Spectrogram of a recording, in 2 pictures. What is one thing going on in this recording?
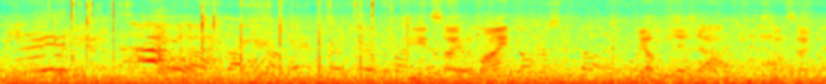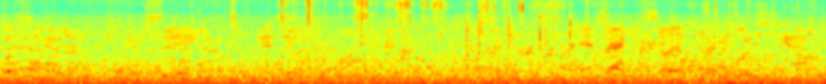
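Young men call out to each other across an open field in the distance.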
